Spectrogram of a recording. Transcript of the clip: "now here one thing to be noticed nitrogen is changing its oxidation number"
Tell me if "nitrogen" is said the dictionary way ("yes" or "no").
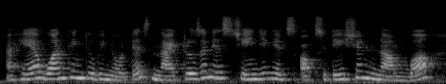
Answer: yes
